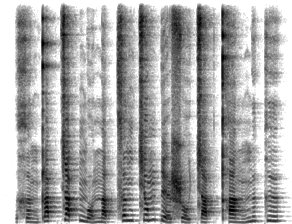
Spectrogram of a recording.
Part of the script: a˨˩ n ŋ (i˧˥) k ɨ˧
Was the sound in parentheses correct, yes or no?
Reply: no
